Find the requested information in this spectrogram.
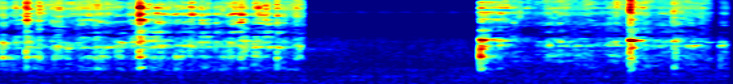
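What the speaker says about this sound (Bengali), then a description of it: "এটা ভালো করে আমি চিনিটাকে নেড়ে নেড়ে এইভাবে মিশিয়ে নেব।" A spoon stirring sugar and dry yeast into warm water, soft scraping swirls broken by a few sharp clinks against the bowl, close and quiet with no voices.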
